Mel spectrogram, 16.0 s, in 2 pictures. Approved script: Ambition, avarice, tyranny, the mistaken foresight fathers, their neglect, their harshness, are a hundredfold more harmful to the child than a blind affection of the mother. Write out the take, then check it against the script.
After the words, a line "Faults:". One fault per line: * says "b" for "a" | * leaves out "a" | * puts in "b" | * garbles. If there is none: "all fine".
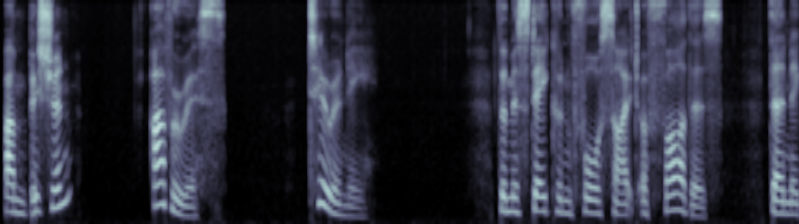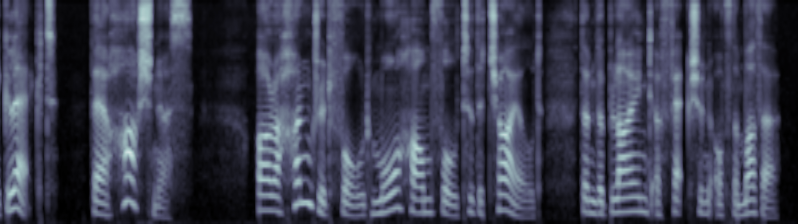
Ambition, avarice, tyranny, the mistaken foresight of fathers, their neglect, their harshness, are a hundredfold more harmful to the child than the blind affection of the mother.
Faults:
* puts in "of"
* says "the" for "a"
